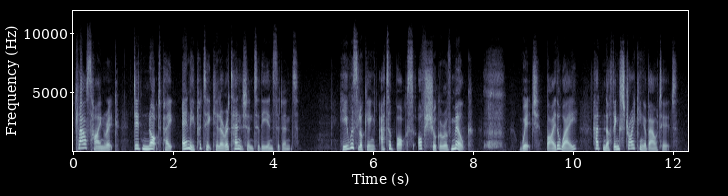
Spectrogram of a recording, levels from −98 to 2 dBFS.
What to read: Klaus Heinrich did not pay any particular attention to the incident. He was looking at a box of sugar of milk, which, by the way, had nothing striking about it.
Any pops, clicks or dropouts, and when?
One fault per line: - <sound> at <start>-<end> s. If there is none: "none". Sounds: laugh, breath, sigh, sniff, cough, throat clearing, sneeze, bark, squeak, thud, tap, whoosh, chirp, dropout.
- sniff at 8.2-8.7 s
